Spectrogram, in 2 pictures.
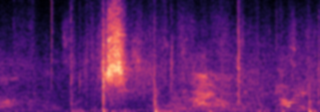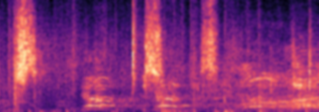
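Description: Cage-side sound of a kickboxing bout: gloves and shins landing with dull thuds, short sharp hissing breaths from the fighters as they strike, and cornermen shouting, mostly in the second half.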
